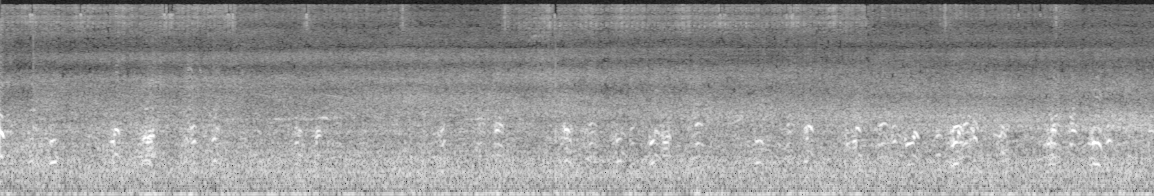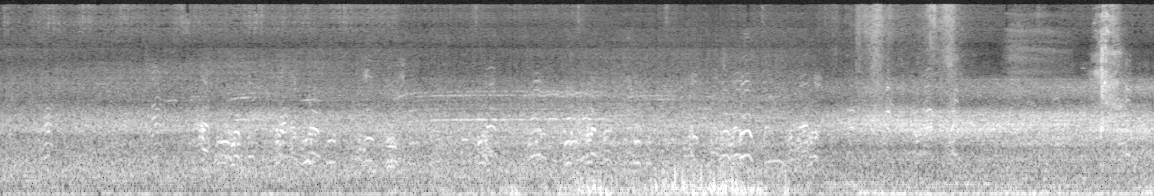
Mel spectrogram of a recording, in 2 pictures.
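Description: A large flock of geese gathered outdoors on water honks continuously at a distance, a faint, busy layer of overlapping calls with low rumbling background noise and a brief louder swell near the end.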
